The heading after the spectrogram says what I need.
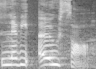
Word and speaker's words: Leviosa: You're saying it wrong. It's Leviosa.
